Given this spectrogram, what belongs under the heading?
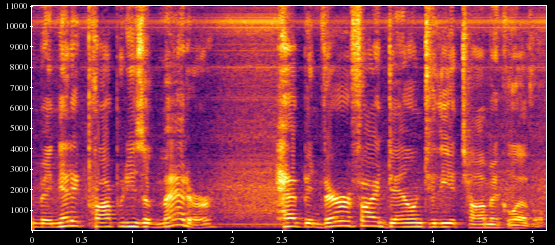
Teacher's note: After each thought group, the tone slightly rises in pitch until we get to the last thought group, or the last word in the last thought group, and then the tone drops.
